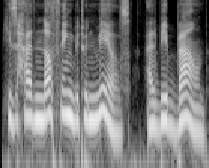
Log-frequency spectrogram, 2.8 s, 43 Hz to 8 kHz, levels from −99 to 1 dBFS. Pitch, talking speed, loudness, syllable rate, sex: 185 Hz, 170 wpm, -16 LUFS, 4.1 syllables/s, male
